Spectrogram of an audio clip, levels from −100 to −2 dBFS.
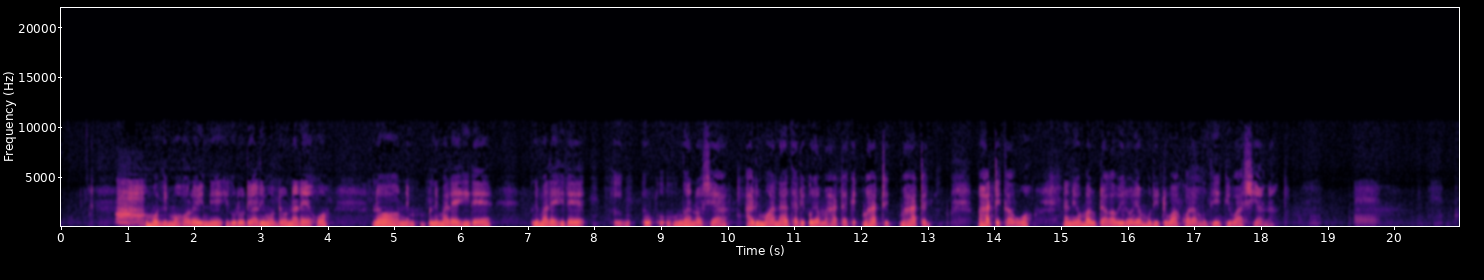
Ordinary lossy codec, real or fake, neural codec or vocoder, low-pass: MP3, 48 kbps; real; none; 10.8 kHz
